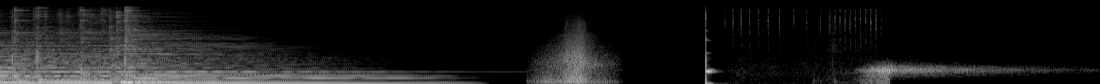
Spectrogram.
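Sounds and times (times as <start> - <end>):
quick run of ticks: 7.2 - 9.0.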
